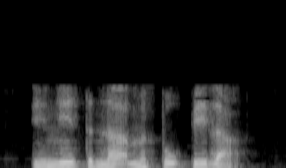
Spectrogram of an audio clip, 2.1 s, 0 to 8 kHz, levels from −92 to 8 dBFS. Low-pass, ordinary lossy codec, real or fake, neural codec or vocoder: 7.2 kHz; AAC, 16 kbps; real; none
